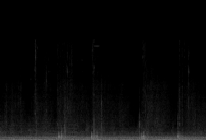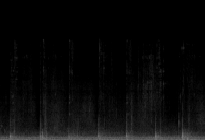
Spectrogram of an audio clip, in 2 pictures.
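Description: Heavy footsteps clang on metal stairs at a steady pace.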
